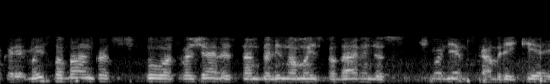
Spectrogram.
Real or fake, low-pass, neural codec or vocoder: fake; 3.6 kHz; vocoder, 44.1 kHz, 128 mel bands, Pupu-Vocoder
